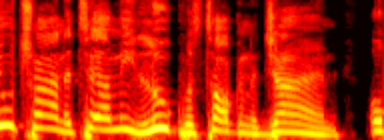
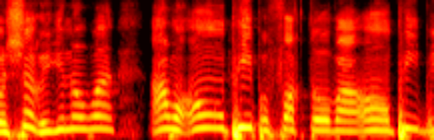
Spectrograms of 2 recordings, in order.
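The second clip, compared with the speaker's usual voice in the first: normal talking voice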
